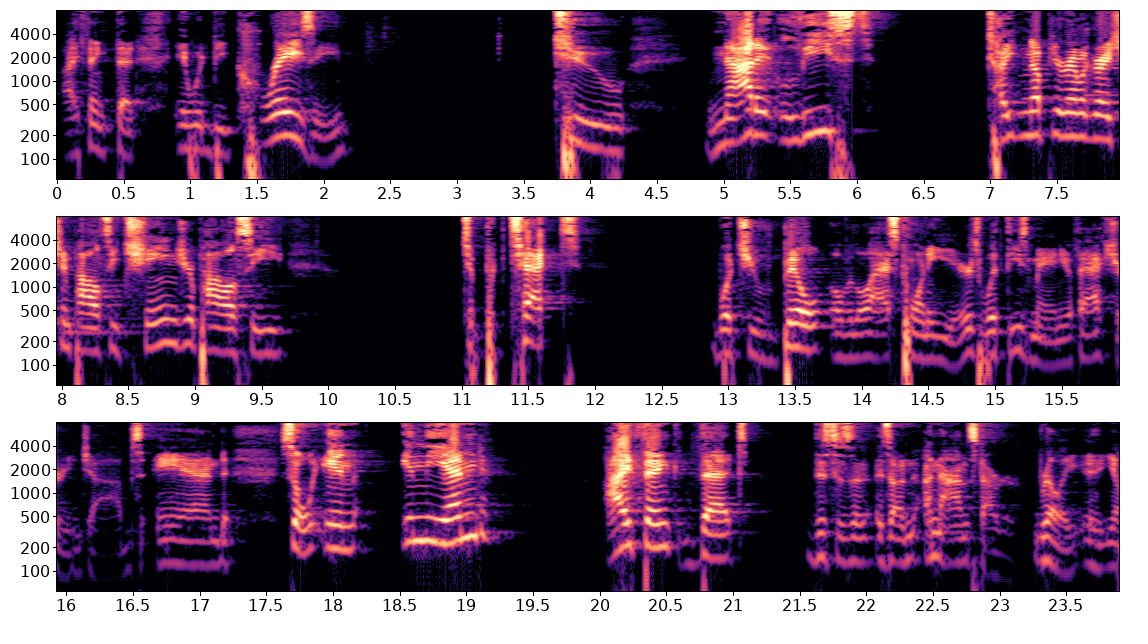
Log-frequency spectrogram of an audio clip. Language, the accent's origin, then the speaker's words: English; Michigan, United States; I'm from Michigan.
